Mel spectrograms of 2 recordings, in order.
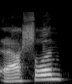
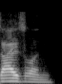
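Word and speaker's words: Aislinn: name is actually uh the actual Irish pronunciation is Ashlin oh what I said as Ashen well the the the uh the Americanized pronunciation is iseland all right I get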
